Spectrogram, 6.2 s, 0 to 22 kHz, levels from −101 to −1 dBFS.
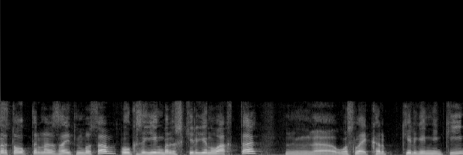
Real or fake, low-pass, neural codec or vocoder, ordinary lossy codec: fake; none; codec, 16 kHz, 4 kbps, FunCodec, trained on LibriTTS, 50 frames a second; none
